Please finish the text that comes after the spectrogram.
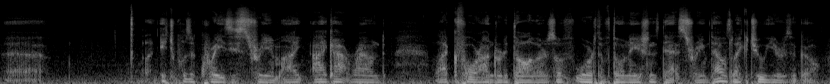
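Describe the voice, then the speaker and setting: A man in his late twenties, a streamer rambling in a soft-spoken, candid way, swearing casually and slipping into whispers. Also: fairly low pitch, level tone, normal speed, slight background noise. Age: 20s. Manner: candid, swears casually, many fillers and restarts; drifts between soft speech and whisper.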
